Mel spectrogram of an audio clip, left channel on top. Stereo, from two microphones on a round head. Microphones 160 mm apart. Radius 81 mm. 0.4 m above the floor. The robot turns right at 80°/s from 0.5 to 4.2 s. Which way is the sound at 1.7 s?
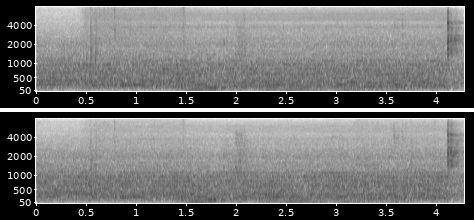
Centre (ahead or behind).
